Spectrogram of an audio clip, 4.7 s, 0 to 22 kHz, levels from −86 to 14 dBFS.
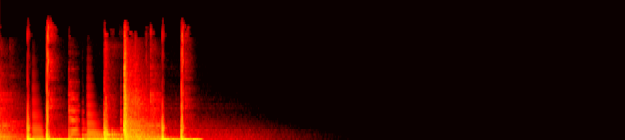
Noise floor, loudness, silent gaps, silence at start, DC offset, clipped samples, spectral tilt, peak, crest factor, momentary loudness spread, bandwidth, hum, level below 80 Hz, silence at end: -83 dBFS; -18 LUFS; none; 0 s; under 0.1%; under 0.1%; -5 dB/octave; 0 dBFS; 22 dB; 4 LU; 19 kHz; none; -26 dBFS; 3.15 s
